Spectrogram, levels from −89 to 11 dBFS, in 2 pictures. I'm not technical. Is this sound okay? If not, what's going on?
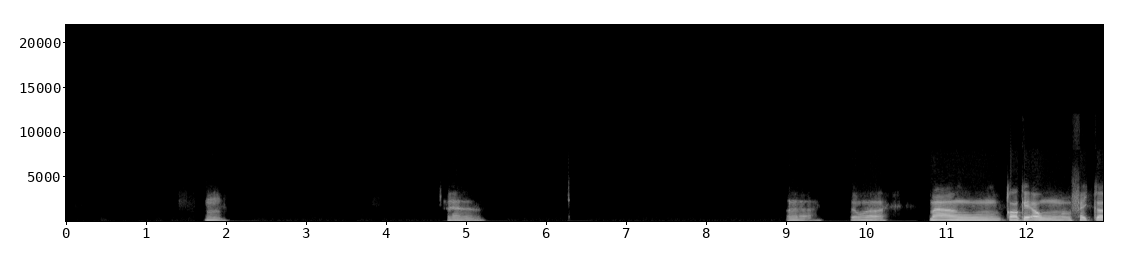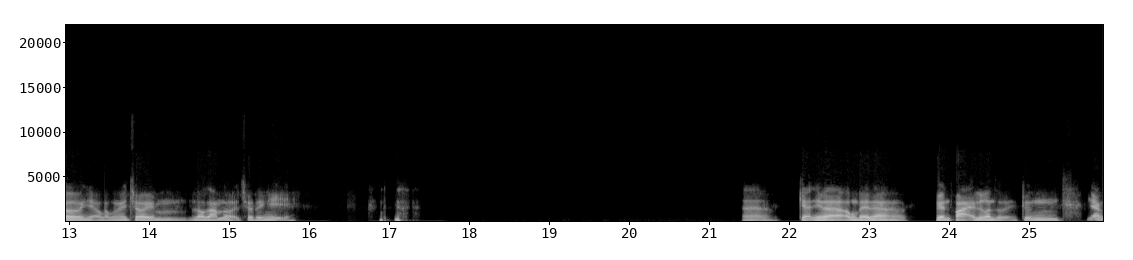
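No. At about 13.45 s there are repeated frames: one chunk of the compressed audio, about 0.09 s long, which fits a single frame, was played twice. You hear a brief stutter in the speech, and it runs about 0.09 s longer.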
